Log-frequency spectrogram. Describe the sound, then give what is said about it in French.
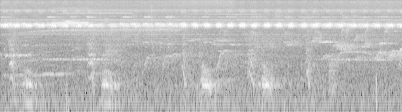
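An angry orangutan gives a series of low, agitated calls in repeated bursts, backed by a steady, shrill drone of insects and scattered bird calls in a jungle in the morning. “Ça, c'est le bruit qu'ils font quand ils sont en colère.”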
